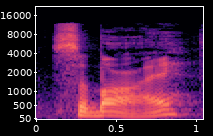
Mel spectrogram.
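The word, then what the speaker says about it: สบาย: And if I get Pom to write sabai, the second syllable uses that long I. So I'll get her to pronounce it. Sabai, sabai, sabai.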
